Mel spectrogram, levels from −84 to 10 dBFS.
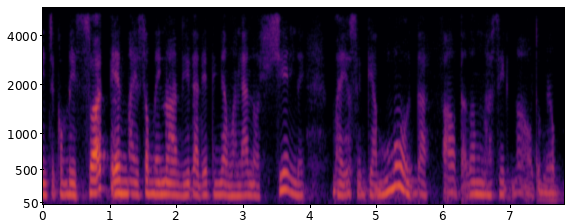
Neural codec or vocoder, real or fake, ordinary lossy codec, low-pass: codec, 24 kHz, 0.9 kbps, WavTokenizer, medium music audio release; fake; none; 5.4 kHz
